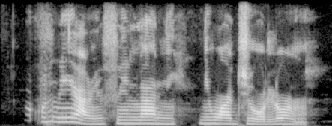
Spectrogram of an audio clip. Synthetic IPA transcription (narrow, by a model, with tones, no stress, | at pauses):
o˦nĩ˦a˦˨ɾ̃ĩ˨˧˦sĩ˦n̩˦la˦nĩ˧ | nĩ˦wa˦d͡ʒu˦ɔ˧lɔ˦ɾ̃ũ˦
